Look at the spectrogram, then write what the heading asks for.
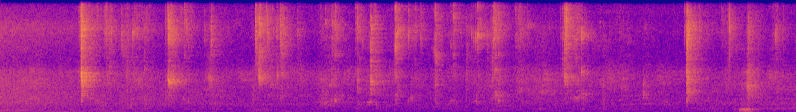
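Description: Close-up eating sounds: wet chewing and lip-smacking clicks scattered every second or so, with a short low sound near the end.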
